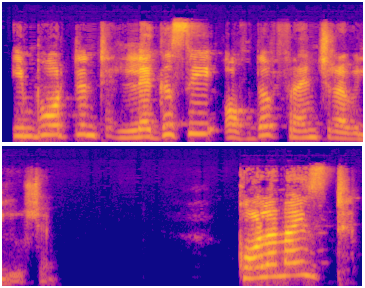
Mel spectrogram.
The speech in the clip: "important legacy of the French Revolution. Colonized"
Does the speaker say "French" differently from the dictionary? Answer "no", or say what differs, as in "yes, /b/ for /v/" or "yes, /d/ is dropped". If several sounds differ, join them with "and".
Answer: no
